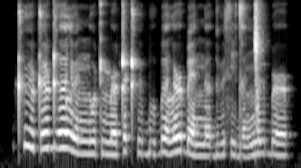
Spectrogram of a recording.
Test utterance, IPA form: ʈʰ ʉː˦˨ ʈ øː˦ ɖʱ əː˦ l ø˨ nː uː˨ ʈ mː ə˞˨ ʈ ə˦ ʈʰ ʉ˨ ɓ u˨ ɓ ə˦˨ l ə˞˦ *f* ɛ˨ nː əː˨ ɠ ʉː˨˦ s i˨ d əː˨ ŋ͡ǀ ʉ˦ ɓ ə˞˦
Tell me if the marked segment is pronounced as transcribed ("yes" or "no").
no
